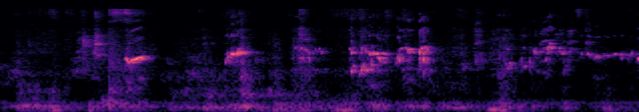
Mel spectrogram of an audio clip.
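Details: Portuguese Harlequin canary chicks make scattered high cheeps and short twittering bursts that grow busier toward the end, with a faint low hum and occasional rustles behind.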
